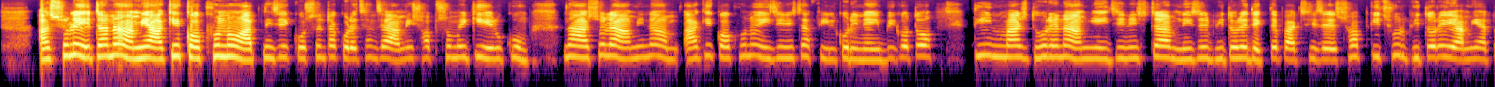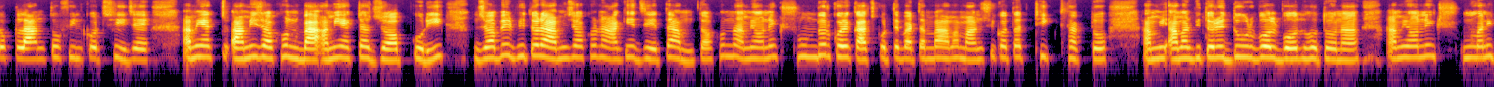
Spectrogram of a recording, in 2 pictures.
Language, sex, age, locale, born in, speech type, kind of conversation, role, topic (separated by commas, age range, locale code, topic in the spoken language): Bengali, female, 20-24, bn-BD, Bangladesh, conversation, advice, user, বারবার ক্লান্তি ও বার্নআউট অনুভব করছি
